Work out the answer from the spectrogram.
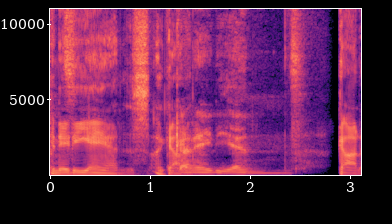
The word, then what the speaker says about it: Canadiens: Well, it's also the Montreal Canadiens, not the Canadians. Canadiens.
